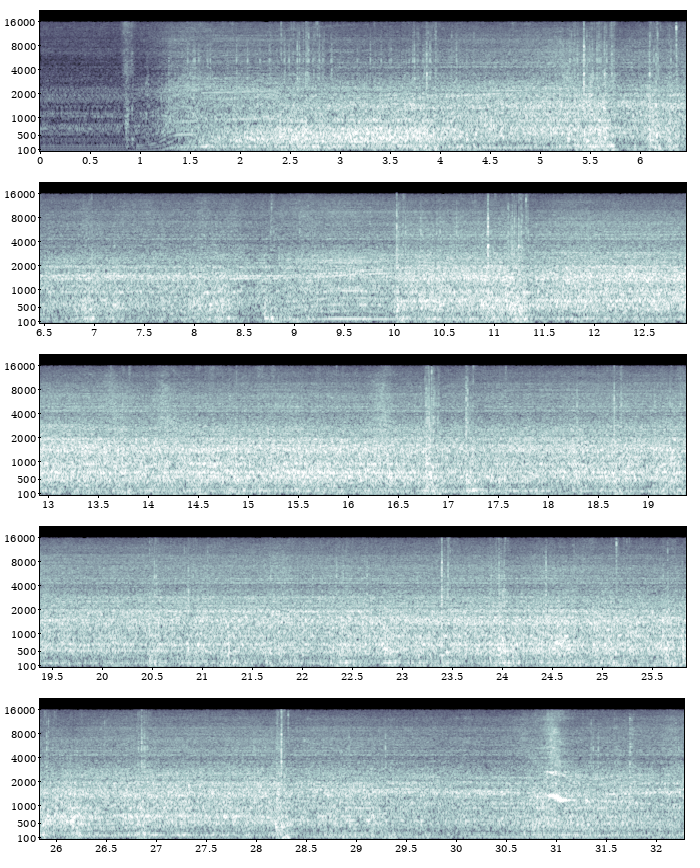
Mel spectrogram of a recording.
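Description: A car on the move, with engine and tyre noise on the road. It is quieter for the first second, then the engine note rises as the car pulls away about a second in, and the road noise settles steady and loud.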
